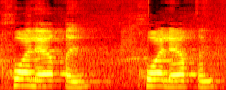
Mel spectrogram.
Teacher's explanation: خلق، یہاں پر قوف کی آواز میں کھٹکا آ رہا ہے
